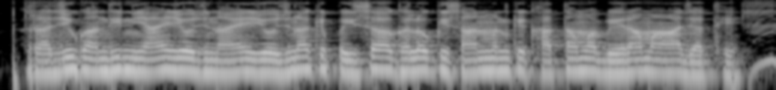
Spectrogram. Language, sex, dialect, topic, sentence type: Chhattisgarhi, male, Central, banking, statement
